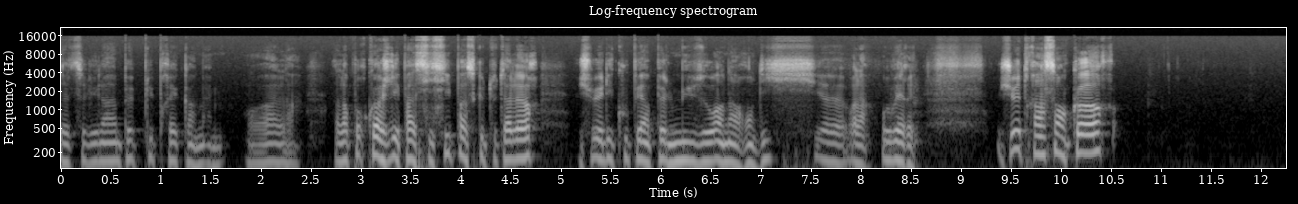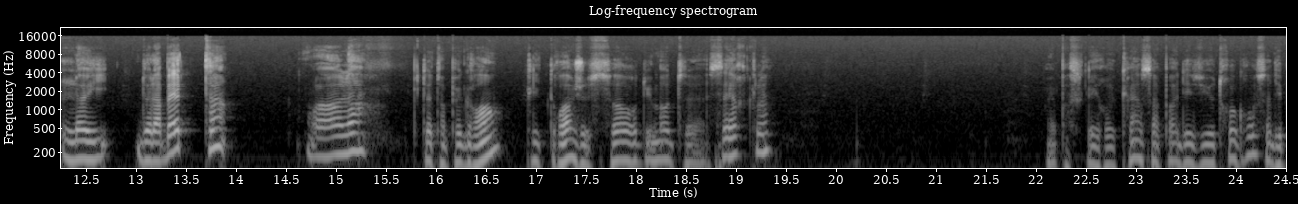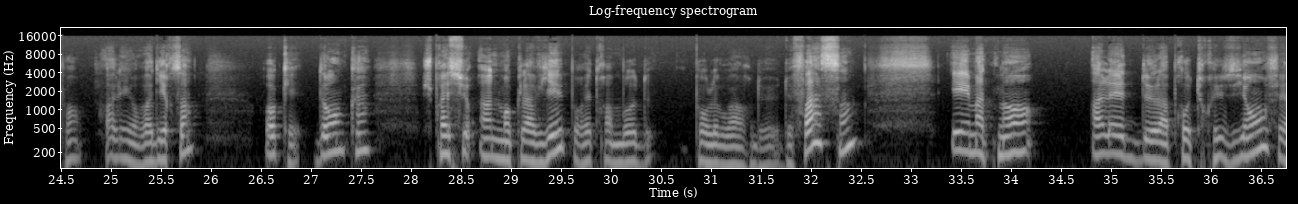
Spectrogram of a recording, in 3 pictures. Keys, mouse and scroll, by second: 0.3-3.2 drag, 10.9 click, 13.2 click, 14.5 click, 16.6 right click, 18.1 click, 26.1 click, 28.9 1, 31.6-31.9 scroll down 2, 32.4-33.1 right drag.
